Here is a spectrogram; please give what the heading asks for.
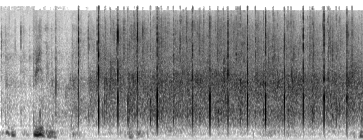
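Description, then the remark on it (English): An audience applauding: steady, dense clapping from many hands, with a few sharper individual claps cracking out above the wash, sustained at an even level throughout. “I don't know who we're applauding for, but I agree.”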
